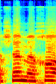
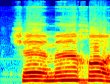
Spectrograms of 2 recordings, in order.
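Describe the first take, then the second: First: Said in the usual way. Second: شماخا stretched out slowly; slow, split reading. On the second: Shown as a demonstration. Teacher sounding out for a child, slowly. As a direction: draw شماخا out. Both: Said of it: "عندي مثلًا أقول".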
